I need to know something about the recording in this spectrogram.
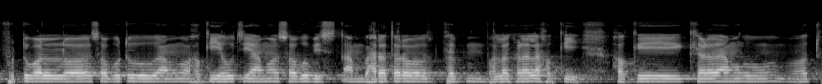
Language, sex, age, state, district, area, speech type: Odia, male, 18-30, Odisha, Khordha, rural, spontaneous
